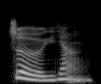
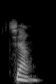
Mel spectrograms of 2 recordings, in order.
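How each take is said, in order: First: It is said in standard Mandarin form. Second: It is said in a Taiwanese, contracted form.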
